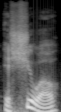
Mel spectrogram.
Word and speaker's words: ischuo: It's the word ischuo. It's spelled I-S-C-H-U-O, ischuo.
